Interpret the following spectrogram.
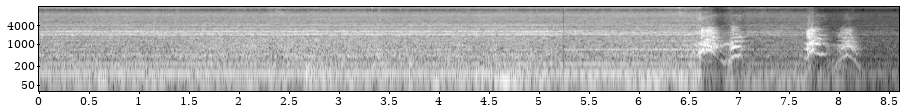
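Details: Pet Shiba Inu Mametaro, in shedding season, barking at a running vacuum cleaner indoors; a steady loud machine drone fills most of the recording before two quick pairs of short, hostile barks break through at the end.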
